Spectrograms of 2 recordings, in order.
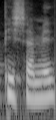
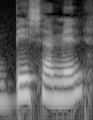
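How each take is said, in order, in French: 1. Le mot commence par un P sourd. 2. Le mot commence par un B sonore. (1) "ça se dit pas péchamel" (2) "mais ça se dit béchamel"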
